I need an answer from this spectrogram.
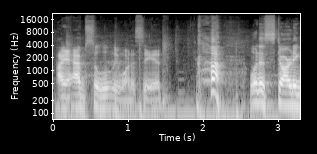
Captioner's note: laughs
